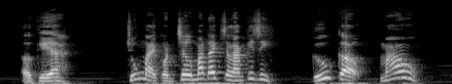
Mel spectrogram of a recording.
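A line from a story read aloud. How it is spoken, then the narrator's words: Screaming man. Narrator (Vietnamese): Tiếng thét của gã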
